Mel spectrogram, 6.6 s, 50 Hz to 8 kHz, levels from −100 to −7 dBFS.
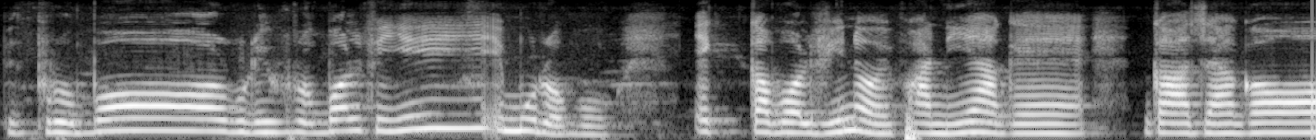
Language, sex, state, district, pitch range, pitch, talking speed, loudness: Chakma, female, Tripura, Dhalai, 205-250 Hz, 220 Hz, 145 wpm, -15 LUFS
